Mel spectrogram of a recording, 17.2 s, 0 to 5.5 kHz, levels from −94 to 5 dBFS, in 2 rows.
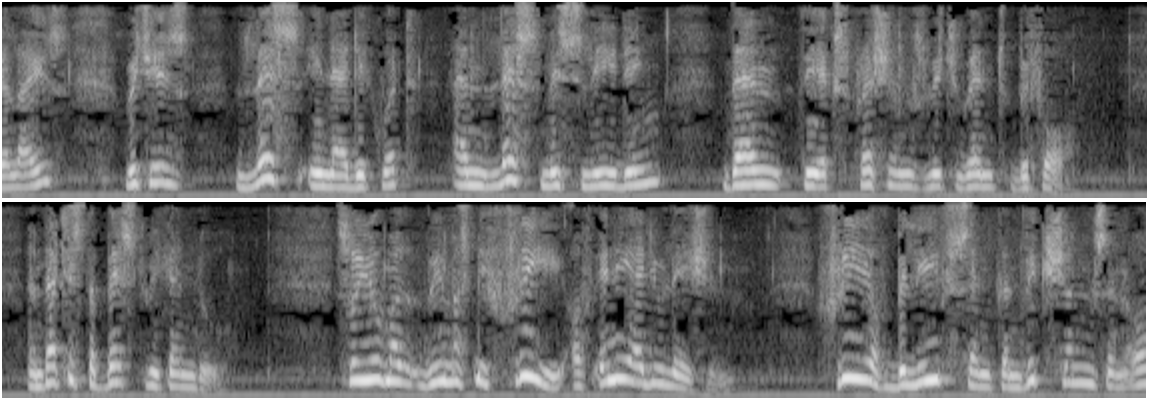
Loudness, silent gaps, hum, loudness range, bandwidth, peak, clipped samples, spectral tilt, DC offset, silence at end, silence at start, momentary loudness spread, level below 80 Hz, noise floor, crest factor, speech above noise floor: -18 LUFS; none; none; 5 LU; 5.4 kHz; -2 dBFS; under 0.1%; -6.5 dB/octave; under 0.1%; 0 s; 0 s; 14 LU; -42 dBFS; -41 dBFS; 16 dB; 23 dB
